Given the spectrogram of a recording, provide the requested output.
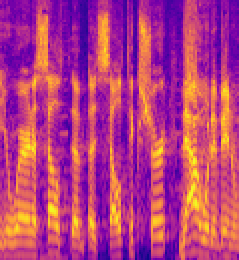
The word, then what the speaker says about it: Celtic: Celtic with a hard C or K is the standard.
